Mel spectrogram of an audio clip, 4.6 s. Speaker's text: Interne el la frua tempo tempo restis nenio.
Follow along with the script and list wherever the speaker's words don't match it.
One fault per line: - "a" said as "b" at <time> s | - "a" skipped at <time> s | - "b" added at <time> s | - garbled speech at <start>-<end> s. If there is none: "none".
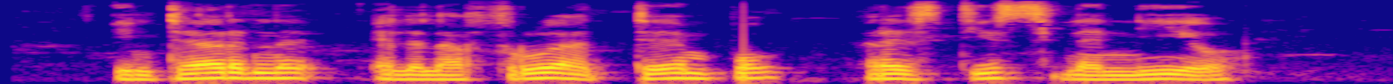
- "tempo" skipped at 2.5 s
